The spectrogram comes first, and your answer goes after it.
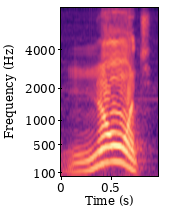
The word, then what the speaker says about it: nose: Last में अगर ई रहे, लास्ट में अगर ई रहे तो उसका कोई ई का जो है कोई भी उच्चारण होता ही नहीं है, ई का कोई भी उच्चारण नहीं होता है।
